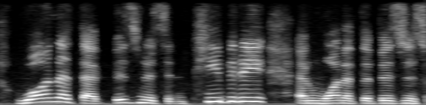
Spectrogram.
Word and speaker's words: Peabody: I know it's not Peabody, it's Peabody. Peabody. It's how they pronounce it, I believe.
